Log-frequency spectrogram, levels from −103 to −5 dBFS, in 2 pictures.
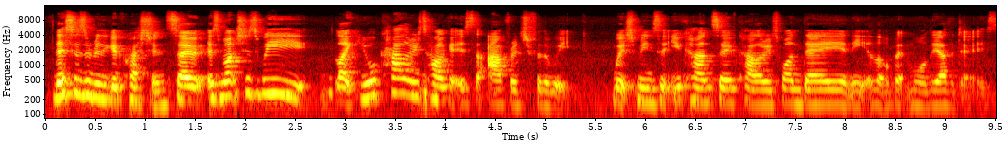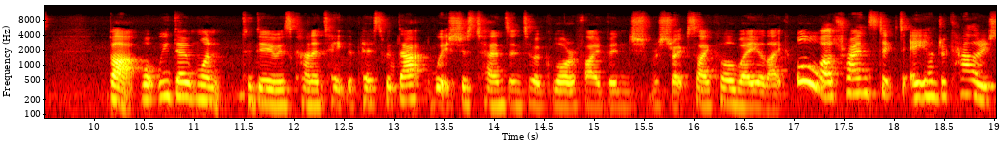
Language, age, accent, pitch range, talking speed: English, 20-39, British, 155-215 Hz, 235 wpm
